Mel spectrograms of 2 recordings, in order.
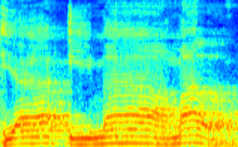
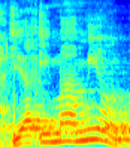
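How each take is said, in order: First: The word ends in the vowel a. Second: The word ends in the vowel i. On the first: The speaker calls it right. "kedah fathah imamal" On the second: The speaker calls it wrong. "dengan kas kasroh"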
